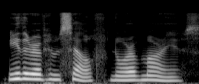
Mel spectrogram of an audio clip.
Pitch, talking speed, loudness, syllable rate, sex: 205 Hz, 180 wpm, -16 LUFS, 5.1 syllables/s, female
